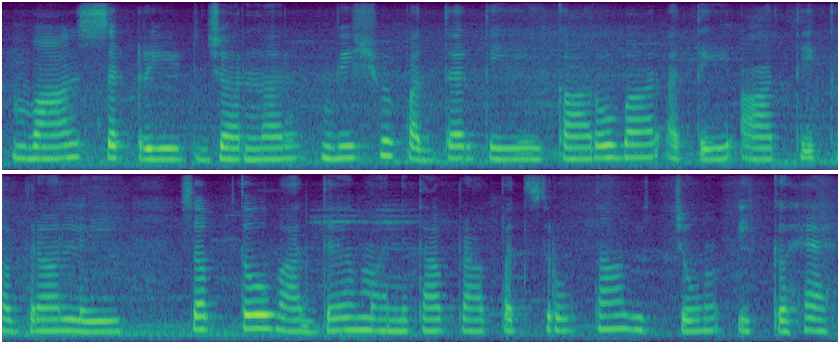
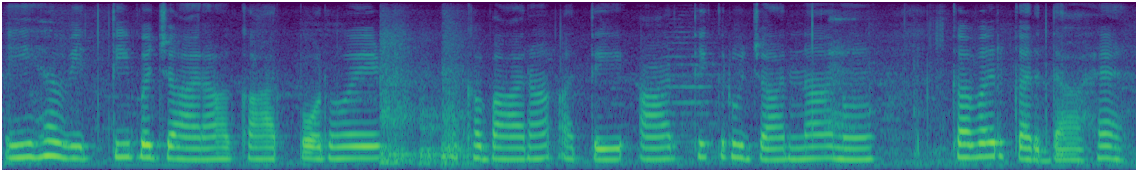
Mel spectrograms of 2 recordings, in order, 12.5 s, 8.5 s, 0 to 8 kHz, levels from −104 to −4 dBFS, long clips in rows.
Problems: constant background noise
